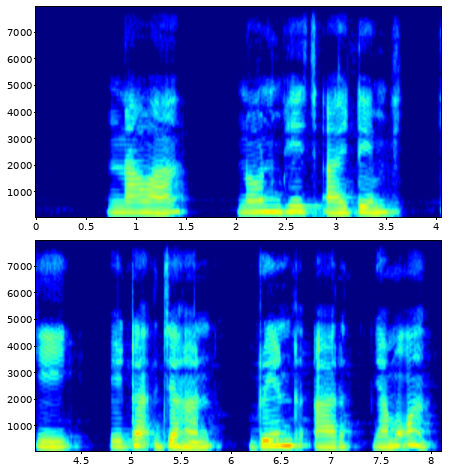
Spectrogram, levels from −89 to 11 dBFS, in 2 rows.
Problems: none marked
